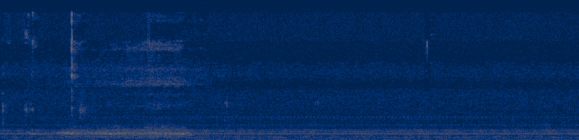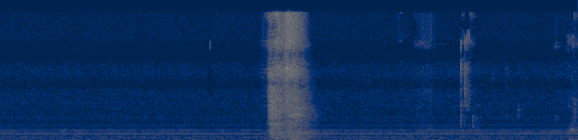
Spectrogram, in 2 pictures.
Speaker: Did you hear that? That was Moo sneezing.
